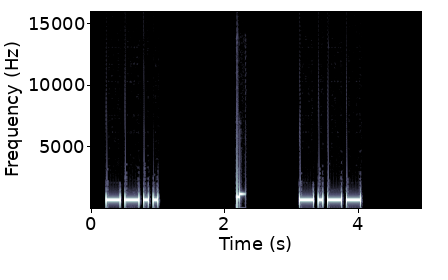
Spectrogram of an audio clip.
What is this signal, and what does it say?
Morse code, heard as a keyed tone, about 17 wpm, 700 Hz. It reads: Z Y
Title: Single Letter-Number 17wpm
